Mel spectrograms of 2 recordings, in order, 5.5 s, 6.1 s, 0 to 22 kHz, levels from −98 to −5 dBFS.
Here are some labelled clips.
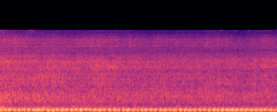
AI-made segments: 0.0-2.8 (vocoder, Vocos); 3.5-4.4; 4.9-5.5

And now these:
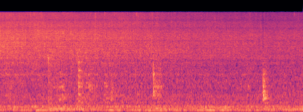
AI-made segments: none

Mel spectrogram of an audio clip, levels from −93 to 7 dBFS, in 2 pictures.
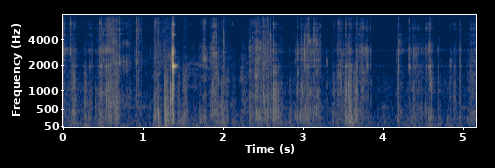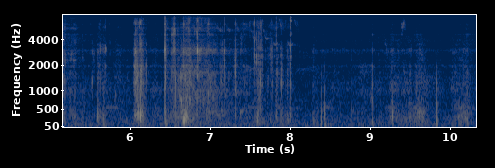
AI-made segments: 0.0-0.6 (codec, HILCodec); 2.6-7.5; 8.3-10.3

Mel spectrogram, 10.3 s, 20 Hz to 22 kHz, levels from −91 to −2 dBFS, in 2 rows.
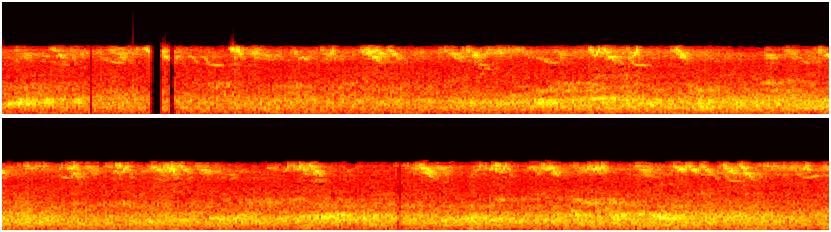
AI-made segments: none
